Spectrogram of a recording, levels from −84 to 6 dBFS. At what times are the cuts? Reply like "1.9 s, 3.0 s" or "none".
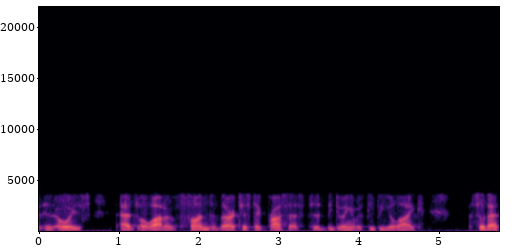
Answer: none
